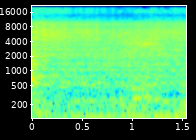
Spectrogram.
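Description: Eggs fry in a pan greased with Thrive butter powder, giving a steady, even hiss of sizzling that stays constant throughout with no talking.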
